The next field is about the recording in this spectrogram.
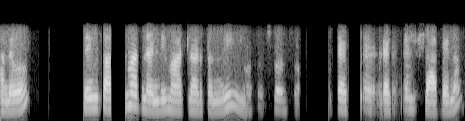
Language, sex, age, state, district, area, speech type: Telugu, female, 60+, Andhra Pradesh, Guntur, urban, conversation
